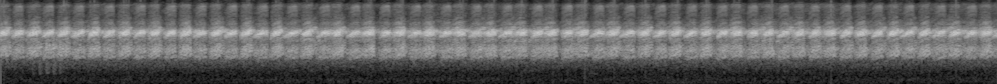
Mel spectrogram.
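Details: Ten seconds of unbroken Japanese tree frog croaking: coarse, nasal pulses repeated about three per second at a steady loudness throughout, with no gaps and no other clear sounds.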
